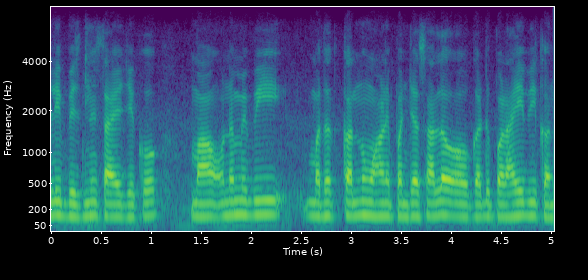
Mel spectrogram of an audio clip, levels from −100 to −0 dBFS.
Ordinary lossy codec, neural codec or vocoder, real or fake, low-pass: Opus, 32 kbps; none; real; 7.2 kHz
